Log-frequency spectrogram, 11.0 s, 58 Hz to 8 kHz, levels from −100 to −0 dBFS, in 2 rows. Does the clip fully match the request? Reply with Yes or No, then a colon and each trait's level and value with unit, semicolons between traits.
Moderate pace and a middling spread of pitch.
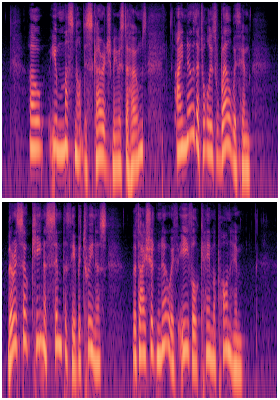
No: average, 180 wpm; wide, 6.0 semitones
